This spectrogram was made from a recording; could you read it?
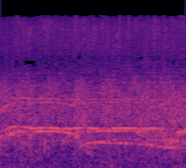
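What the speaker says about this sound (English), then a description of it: "they cheered for his pet pig joke" A studio audience on a live daytime talk show breaks into applause and cheering, a dense, steady wash of clapping that holds evenly throughout.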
